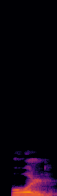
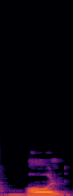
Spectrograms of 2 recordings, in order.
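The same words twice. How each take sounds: First: बोल्ड with an au glide after b; correct way. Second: बोल्ड with a plain o straight after b; wrong way. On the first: Teacher modelling the correct बोल्ड with a glide. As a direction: glide the vowel in बोल्ड, bauld. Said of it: "इस तरह का phonetic transcription". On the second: Teacher showing students the wrong बोल्ड. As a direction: flatten the o in बोल्ड, no glide. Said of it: "ब के बाद ओ बोल दिया". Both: Shown as a demonstration.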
